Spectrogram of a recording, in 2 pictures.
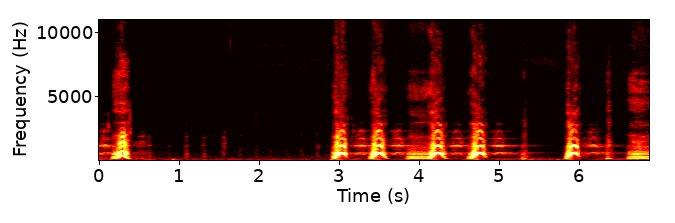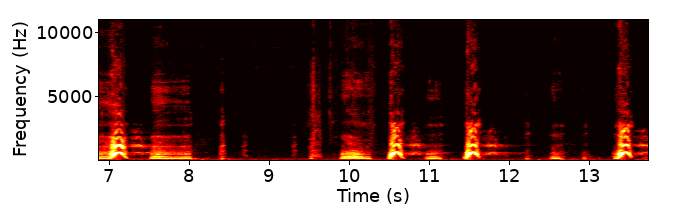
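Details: Swimming dachshund in hot weather barking repeatedly: clusters of sharp, ringing barks separated by pauses, mixed with low growly grunts, after a quiet opening of a few seconds.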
